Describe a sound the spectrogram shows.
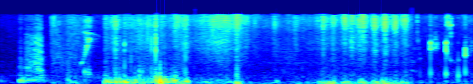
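Wool gloves rub and brush against a microphone with a soft muffled rustle.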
